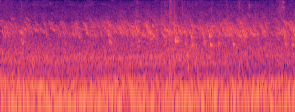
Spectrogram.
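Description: Turkey poults in a warm brooder, a steady chorus of many chirps and peeps that carries on without a break, with no talk.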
